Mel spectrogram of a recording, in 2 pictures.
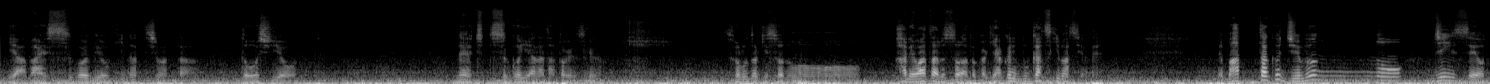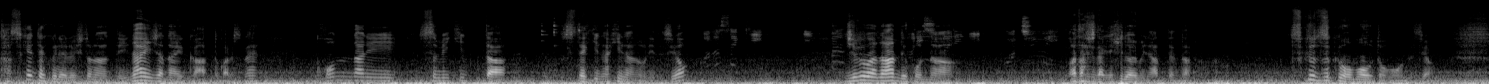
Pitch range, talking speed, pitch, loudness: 80-105 Hz, 295 characters per minute, 90 Hz, -28 LUFS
